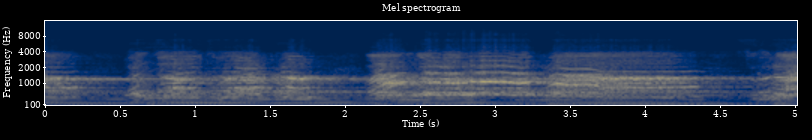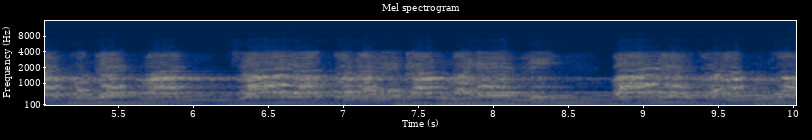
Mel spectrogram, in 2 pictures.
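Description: Church choir of men and women singing together, many voices in sung phrases broken by short pauses.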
